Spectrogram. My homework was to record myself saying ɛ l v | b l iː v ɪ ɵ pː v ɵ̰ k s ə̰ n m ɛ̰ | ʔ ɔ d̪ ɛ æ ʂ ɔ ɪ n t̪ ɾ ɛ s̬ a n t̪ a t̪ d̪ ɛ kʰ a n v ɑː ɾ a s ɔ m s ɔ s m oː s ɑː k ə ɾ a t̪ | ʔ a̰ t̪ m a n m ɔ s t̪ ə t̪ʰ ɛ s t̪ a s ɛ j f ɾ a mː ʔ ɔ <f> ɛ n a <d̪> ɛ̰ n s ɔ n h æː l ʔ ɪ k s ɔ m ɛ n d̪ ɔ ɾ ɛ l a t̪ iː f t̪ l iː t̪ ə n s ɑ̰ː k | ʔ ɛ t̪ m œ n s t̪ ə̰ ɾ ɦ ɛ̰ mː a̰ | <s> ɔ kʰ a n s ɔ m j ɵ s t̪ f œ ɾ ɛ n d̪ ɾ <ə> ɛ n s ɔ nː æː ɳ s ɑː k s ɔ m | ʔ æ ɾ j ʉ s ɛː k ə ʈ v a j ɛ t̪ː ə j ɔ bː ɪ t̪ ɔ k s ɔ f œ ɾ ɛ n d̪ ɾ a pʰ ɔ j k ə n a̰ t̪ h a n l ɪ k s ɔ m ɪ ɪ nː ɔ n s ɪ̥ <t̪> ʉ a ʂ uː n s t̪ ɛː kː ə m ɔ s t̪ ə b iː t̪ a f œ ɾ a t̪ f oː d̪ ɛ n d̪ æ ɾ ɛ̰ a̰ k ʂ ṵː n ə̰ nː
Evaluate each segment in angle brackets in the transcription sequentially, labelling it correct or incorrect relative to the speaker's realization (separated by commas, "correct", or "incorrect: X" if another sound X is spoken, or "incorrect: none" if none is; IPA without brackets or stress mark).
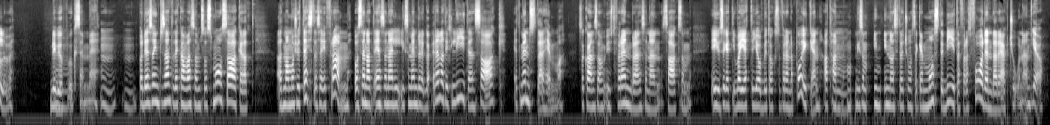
incorrect: s, incorrect: t̪, correct, incorrect: a, correct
